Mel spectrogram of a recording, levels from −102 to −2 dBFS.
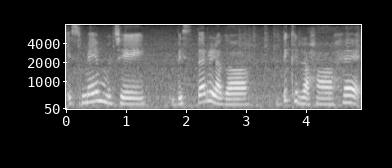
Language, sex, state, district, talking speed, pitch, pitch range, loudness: Hindi, female, Madhya Pradesh, Katni, 85 wpm, 220 Hz, 200-260 Hz, -15 LUFS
